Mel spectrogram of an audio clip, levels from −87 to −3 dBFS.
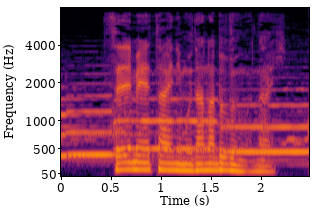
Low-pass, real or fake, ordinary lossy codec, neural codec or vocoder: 7.2 kHz; real; none; none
